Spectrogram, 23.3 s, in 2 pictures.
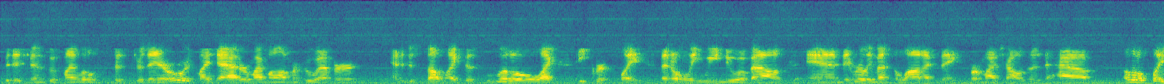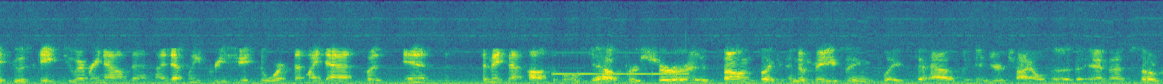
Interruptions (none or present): none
